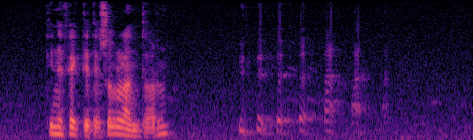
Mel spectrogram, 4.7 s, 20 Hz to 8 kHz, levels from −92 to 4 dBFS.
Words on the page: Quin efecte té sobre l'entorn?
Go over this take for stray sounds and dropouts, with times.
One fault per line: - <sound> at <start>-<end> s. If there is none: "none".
- laugh at 2.4-3.9 s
